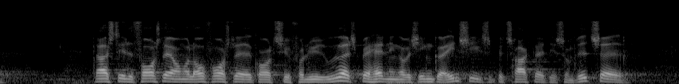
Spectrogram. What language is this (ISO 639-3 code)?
dan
